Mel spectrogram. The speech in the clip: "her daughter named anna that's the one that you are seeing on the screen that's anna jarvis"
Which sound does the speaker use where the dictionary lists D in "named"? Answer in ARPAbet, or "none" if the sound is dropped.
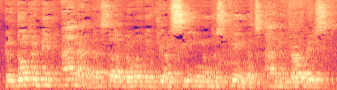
none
